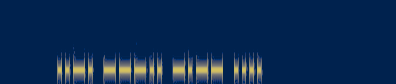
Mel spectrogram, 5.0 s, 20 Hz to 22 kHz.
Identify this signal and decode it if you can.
Morse code, heard as a keyed tone, about 25 wpm, 700 Hz. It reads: F8YH
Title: DXCC-100 Call Signs - 4 Characters - Repeated 3x - 25wpm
